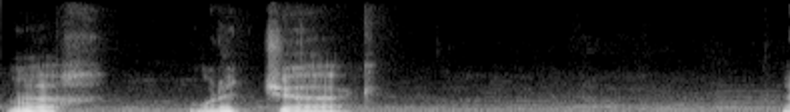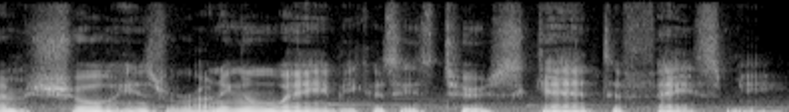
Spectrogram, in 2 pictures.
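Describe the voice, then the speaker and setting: A man playing a devoted, jealous young demon familiar in love, speaking softly and intimately in an ASMR boyfriend roleplay. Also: low voice, slow, vocal fry, long pauses, soft background music, heavily acted. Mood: scornful.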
